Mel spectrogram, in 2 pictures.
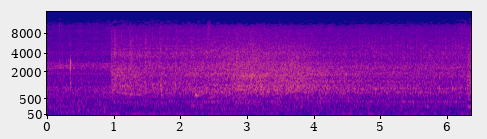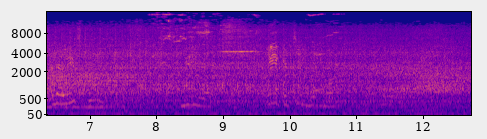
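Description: Steady rumble of engines and road traffic in slow, congested traffic, heard from inside a car, with faint voices from about six seconds in.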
